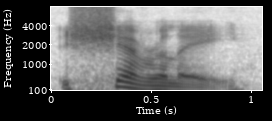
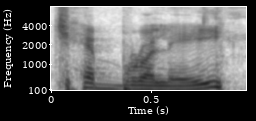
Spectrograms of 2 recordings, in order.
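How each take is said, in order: First: The middle consonant is a v sound. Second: The middle consonant is a b sound. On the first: The speaker calls it right. "start with an S H sound" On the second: The speaker calls it wrong. "not pronounced with a B sound"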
